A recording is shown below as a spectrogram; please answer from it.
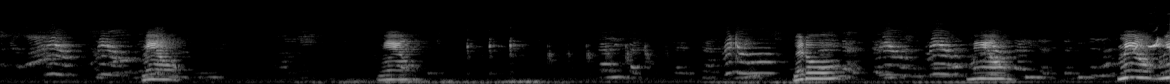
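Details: Indian ringneck parakeet talking in short nasal, meow-like phrases. They come in clusters with pauses between, over a low indoor hum.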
